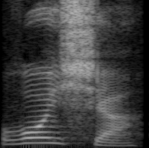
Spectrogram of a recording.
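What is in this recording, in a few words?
"войся", Komi, female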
